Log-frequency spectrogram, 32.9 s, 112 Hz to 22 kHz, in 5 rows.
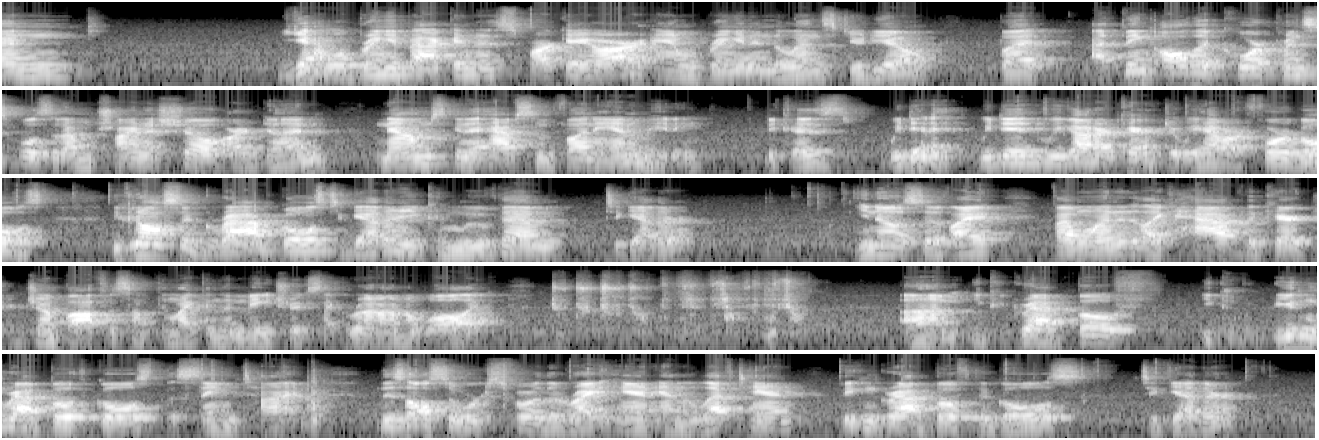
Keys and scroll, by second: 17.2 ctrl+z, 27.3 ctrl+z, 31.2 ctrl+z.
